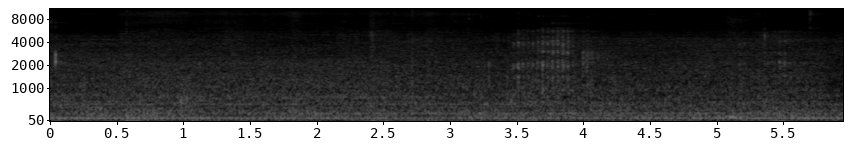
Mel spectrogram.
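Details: A black house cat purrs steadily while being petted and given belly rubs, rolling on its side; a low, continuous rumbling purr under faint background noise, with a person speaking softly nearby.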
